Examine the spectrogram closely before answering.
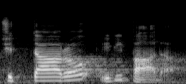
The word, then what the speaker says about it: Cattāro Iddhipādā: So this this word in Pali is pronounced chitaro idipada.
